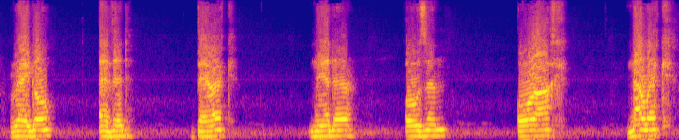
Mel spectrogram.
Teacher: these two syllable words with a stress on the first syllable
